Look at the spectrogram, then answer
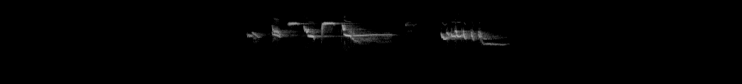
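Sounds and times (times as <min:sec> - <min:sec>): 
European robin song: 0:02.5 - 0:05.2.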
